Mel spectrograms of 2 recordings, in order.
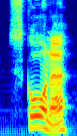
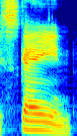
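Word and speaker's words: Skåne: say this word and they say scain or scan. Yeah, scorner. Scorner. Yeah. This this a with a circle above it. See, I'm good at this. Anyway, scorner was bought from the impoverished Danes just a few years ago.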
